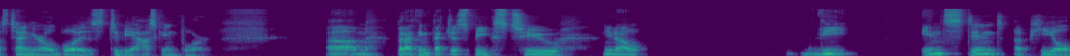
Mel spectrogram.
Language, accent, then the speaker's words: English; Fairfield, Connecticut, United States; moved away; also born or lived in New York City; I was born in Fairfield, Connecticut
